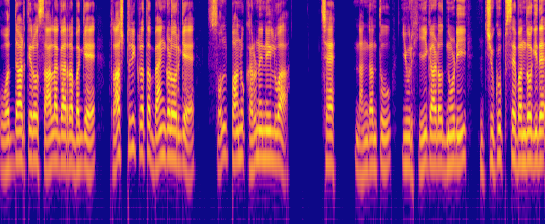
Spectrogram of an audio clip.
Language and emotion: Kannada, disgusted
